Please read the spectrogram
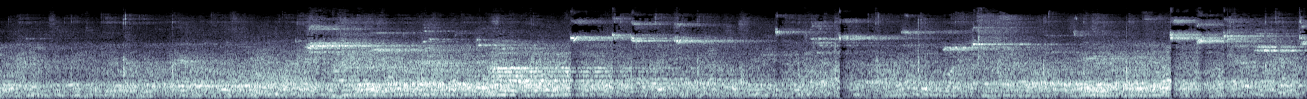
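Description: Table tennis balls clicking off bats and tables in irregular sharp ticks, over a constant murmur of voices and play echoing through a large sports hall.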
